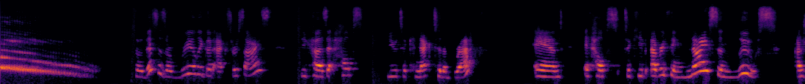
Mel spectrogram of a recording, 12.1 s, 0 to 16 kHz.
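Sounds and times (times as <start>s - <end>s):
woman's lip trill: 0.0s - 1.4s.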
